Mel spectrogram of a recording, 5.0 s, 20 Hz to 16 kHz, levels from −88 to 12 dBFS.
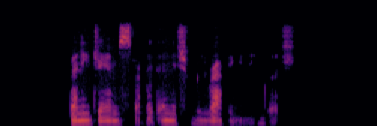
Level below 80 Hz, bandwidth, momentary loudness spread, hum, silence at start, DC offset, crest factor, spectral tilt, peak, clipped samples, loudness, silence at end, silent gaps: -70 dBFS; 7.6 kHz; 20 LU; none; 0.9 s; under 0.1%; 22 dB; -3 dB/octave; -20 dBFS; under 0.1%; -38 LUFS; 1.15 s; 2.96-3.03 s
